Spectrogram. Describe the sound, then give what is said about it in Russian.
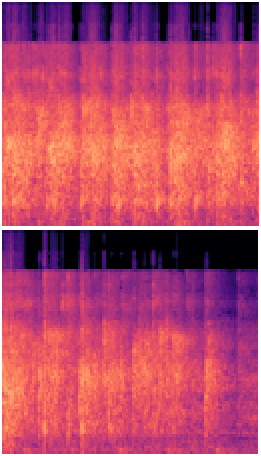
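A group applauding themselves during a training session, loud quick claps that keep going and then fade near the end. “Ну что, аплодисменты себе.”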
